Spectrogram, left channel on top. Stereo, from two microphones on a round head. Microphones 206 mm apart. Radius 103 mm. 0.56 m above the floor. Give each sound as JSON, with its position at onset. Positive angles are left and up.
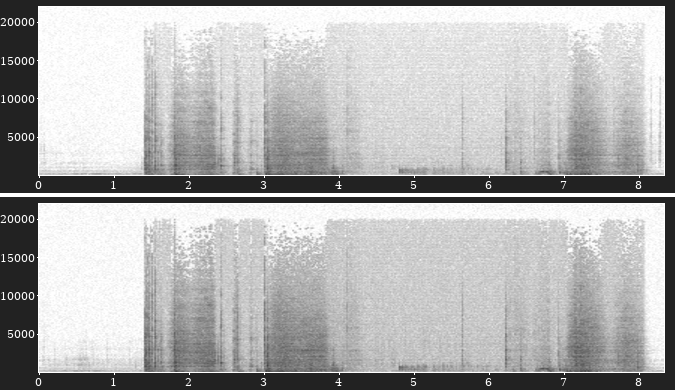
{"t": 1.4, "sound": "a drawer", "side_deg": -15, "distance_m": 0.5}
